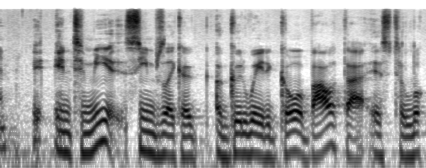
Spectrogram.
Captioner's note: none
